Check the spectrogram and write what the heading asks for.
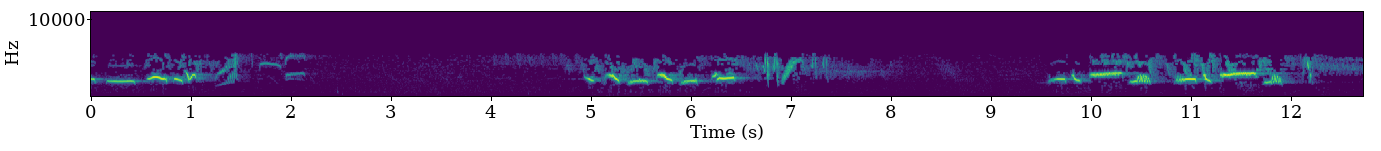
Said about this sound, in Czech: Pravidelný zpěv celého sboru kosů je slyšet nejlépe z jara, brzy ráno a pak pozdě na večer. Jednotliví kosové zpívají ovšem po celý den.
